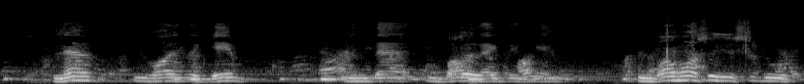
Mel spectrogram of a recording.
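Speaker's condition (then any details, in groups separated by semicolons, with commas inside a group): Speech loss after head injury; head injury from car accident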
